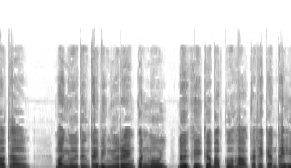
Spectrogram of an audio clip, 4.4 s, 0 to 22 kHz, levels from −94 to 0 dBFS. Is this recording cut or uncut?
cut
